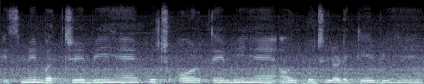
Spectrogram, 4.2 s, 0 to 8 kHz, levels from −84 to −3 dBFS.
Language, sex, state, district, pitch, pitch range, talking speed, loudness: Hindi, female, Punjab, Fazilka, 195 Hz, 170-200 Hz, 185 wpm, -15 LUFS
